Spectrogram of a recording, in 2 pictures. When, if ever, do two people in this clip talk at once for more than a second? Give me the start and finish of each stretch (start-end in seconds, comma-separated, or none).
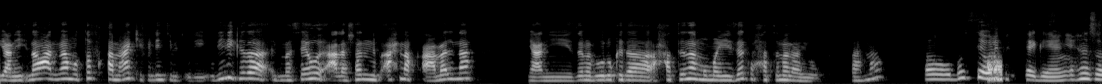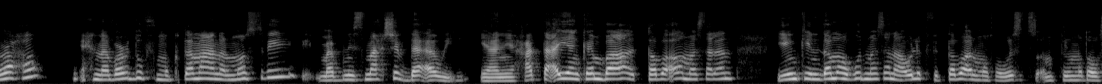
none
